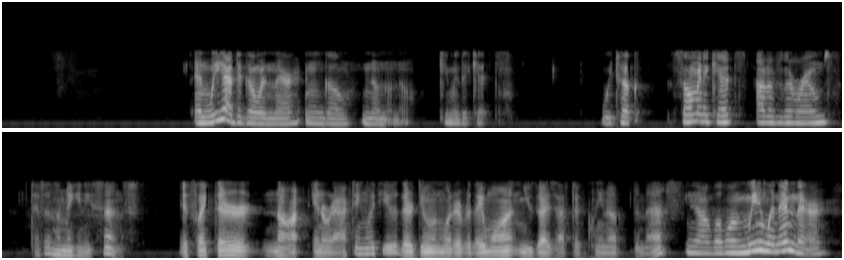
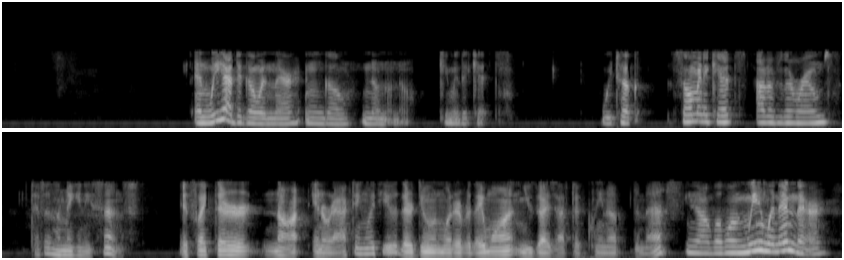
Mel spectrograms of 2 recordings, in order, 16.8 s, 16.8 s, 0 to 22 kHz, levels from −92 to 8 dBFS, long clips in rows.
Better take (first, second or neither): neither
